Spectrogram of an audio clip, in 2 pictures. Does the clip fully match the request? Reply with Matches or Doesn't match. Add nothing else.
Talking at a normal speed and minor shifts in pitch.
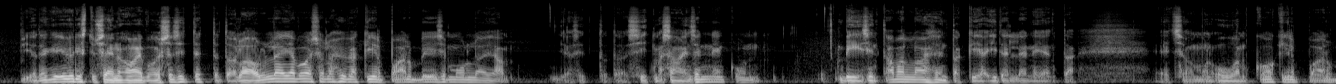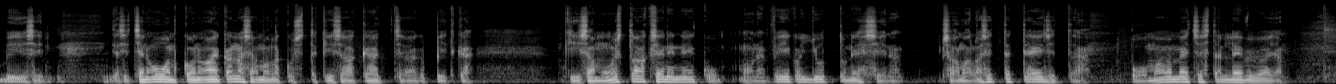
Doesn't match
